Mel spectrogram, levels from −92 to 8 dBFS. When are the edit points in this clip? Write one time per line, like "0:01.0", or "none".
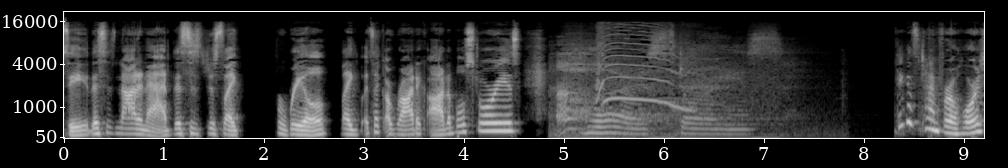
0:03.0
0:04.8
